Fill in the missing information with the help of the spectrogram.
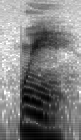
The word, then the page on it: we: American English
